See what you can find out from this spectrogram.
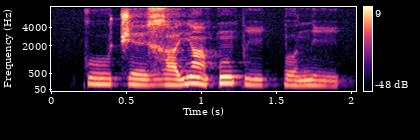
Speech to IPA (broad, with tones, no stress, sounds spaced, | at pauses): k uː˨ t͡ʃ eː˨ ɣ a˨ j ã˦˨ p ũ˦ p iː˨ k͡p ʊ˨ n i˨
